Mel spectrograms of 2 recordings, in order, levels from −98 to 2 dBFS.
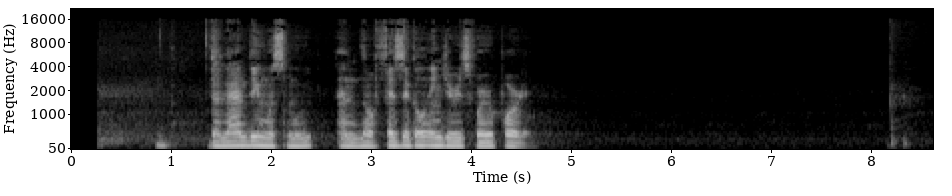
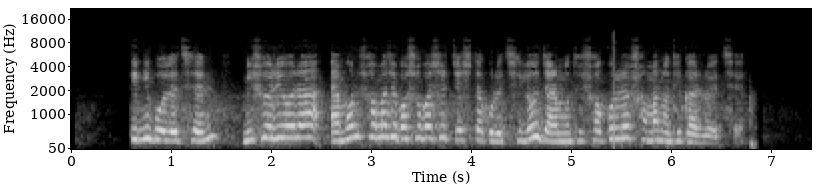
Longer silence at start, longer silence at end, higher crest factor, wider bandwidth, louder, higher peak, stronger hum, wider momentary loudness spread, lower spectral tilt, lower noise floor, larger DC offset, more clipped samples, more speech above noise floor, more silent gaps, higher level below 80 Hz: first, 0.85 s vs 0.6 s; first, 4.05 s vs 0.6 s; first, 20 dB vs 14 dB; first, 16 kHz vs 7.4 kHz; second, -29 LUFS vs -23 LUFS; second, -12 dBFS vs -8 dBFS; neither; first, 21 LU vs 8 LU; about the same, -5.5 dB/octave vs -5.5 dB/octave; first, -83 dBFS vs -76 dBFS; neither; neither; about the same, 55 dB vs 53 dB; neither; first, -64 dBFS vs -70 dBFS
